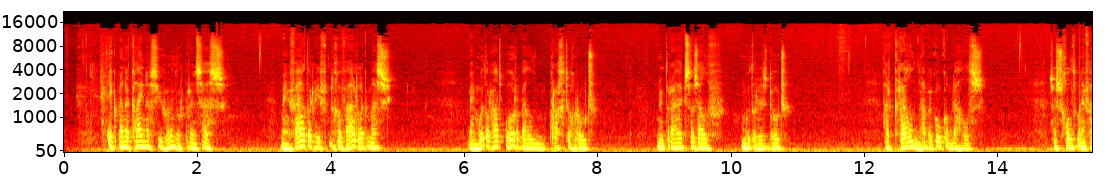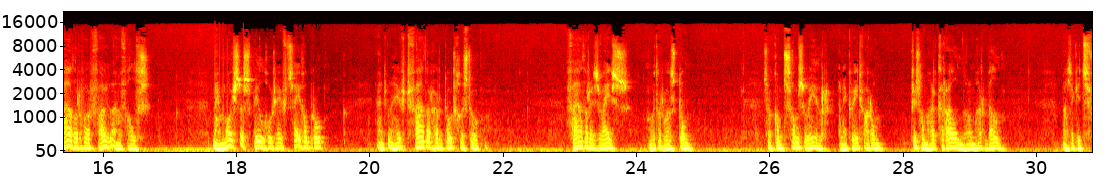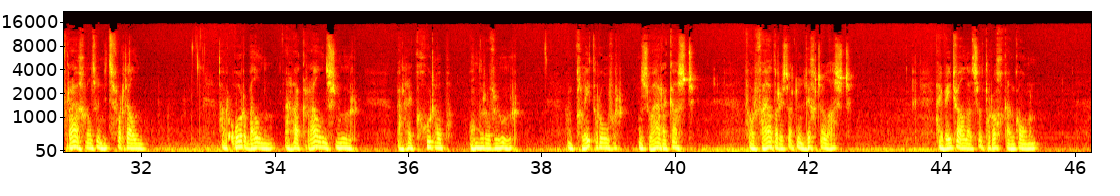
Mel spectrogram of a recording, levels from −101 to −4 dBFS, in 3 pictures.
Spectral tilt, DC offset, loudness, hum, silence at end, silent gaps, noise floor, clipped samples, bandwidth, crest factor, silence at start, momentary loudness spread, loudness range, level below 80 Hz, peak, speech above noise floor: -5.5 dB/octave; under 0.1%; -20 LUFS; none; 0.05 s; none; -42 dBFS; under 0.1%; 15 kHz; 16 dB; 0.2 s; 20 LU; 2 LU; -42 dBFS; -4 dBFS; 24 dB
